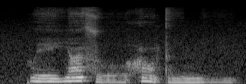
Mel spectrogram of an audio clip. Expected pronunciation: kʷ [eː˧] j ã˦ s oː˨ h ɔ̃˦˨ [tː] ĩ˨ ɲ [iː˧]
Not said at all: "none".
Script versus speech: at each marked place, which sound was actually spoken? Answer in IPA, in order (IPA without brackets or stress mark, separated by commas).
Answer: eː˧, t, i˧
